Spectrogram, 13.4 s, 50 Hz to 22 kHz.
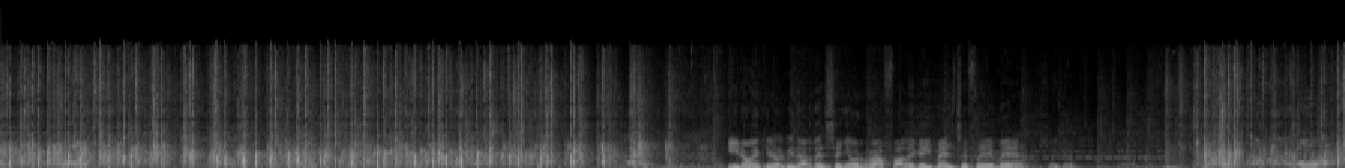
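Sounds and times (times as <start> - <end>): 
audience applause: 0.0 - 6.8, 11.8 - 13.4
speech: 7.3 - 10.9.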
